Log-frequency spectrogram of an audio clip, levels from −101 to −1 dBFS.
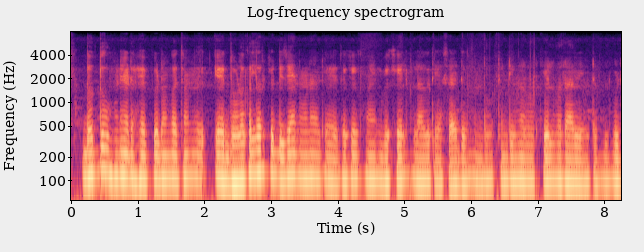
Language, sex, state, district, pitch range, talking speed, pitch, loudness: Marwari, male, Rajasthan, Nagaur, 95-105 Hz, 150 wpm, 100 Hz, -16 LUFS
